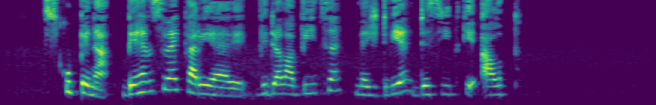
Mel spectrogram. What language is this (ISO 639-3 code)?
ces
